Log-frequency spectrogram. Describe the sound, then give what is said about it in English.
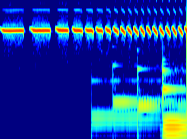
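A field sparrow sings its sweet, high whistled song: a few slow, clear notes that speed up into a rapid accelerating trill, like a bouncing ball, with a low hum entering at the very end. “Field sparrows aren't as common today as they were in Aldo Leopold's day.”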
